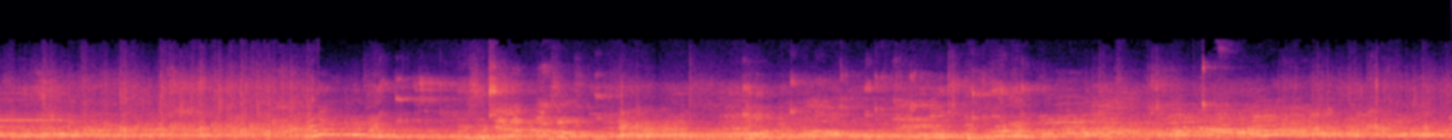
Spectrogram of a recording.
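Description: Live basketball game sound in a sports hall: a ball bouncing on the court under players' and spectators' voices and calls, all echoing in the hall.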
